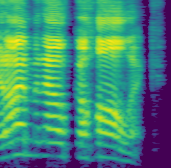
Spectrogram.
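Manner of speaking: very loud, high-pitched shout. Retelling shouting a callback at the woman on stage, retelling a shout. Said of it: "and I shout".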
